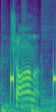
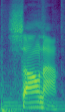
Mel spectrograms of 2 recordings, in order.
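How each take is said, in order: First: The name begins with a 'sh' sound. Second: The name begins with an 's' sound. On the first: The speaker calls it wrong. "where I said Shauna wrong" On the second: The speaker calls it right. "It's Sauna"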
